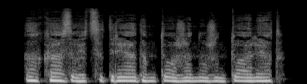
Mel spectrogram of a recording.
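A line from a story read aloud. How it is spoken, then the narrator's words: Groaning. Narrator (Russian): простонала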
